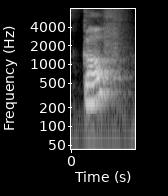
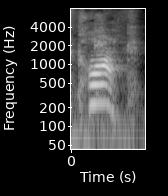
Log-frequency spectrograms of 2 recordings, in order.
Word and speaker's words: cough: cuff, No, it's cough, off.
